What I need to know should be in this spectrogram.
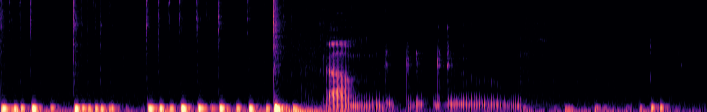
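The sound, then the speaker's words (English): Rapid typing on a computer keyboard makes a dense run of quiet clicks in uneven bursts. A voice speaks briefly, then a few faint clicks return. “Sorry, I'm contemporary. I cannot type and talk apparently at the same time.”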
